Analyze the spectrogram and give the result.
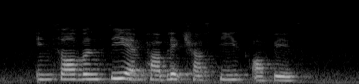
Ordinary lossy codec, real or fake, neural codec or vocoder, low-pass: Opus, 24 kbps; real; none; 7.2 kHz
